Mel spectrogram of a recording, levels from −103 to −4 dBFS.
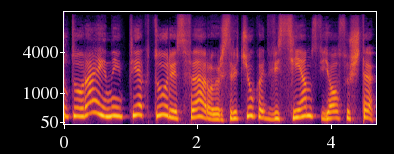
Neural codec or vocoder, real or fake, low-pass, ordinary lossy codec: autoencoder, 48 kHz, 32 numbers a frame, DAC-VAE, trained on Japanese speech; fake; 14.4 kHz; MP3, 96 kbps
